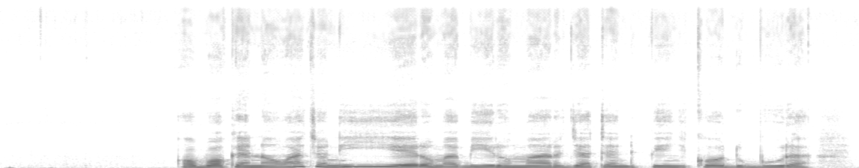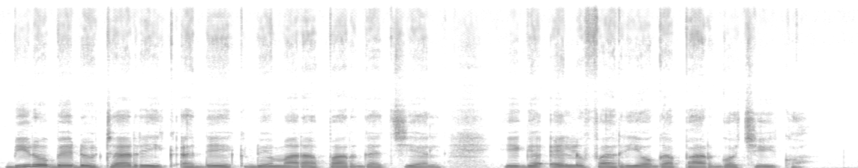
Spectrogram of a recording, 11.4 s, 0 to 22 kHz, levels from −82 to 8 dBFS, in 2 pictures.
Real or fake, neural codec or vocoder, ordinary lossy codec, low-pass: fake; vocoder, 44.1 kHz, 128 mel bands every 512 samples, BigVGAN v2; none; none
